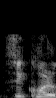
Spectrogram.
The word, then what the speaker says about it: SQL: 쿼리 라고 씁니다 그래서 sql 이라고 써놓고 어떤 사람들은 이렇게 시 쿼리 라고 발음하기도 합니다 그런 사람도 있으니까 c 퀄 그래도 아 그 sql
